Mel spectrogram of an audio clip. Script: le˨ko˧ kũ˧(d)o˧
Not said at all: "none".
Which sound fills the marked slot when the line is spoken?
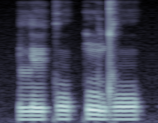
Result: d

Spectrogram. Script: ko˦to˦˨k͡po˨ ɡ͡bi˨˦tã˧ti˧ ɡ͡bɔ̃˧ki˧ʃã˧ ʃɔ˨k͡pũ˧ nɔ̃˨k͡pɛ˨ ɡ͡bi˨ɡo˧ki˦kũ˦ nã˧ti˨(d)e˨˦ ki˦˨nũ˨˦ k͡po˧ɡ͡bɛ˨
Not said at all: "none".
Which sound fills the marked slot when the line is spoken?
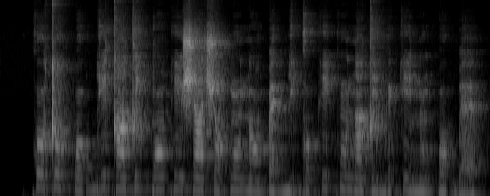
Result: b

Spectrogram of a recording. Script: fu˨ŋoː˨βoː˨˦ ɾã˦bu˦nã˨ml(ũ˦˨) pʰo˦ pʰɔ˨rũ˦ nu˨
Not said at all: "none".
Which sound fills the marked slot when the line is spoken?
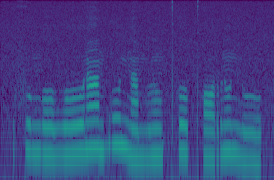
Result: ũ˨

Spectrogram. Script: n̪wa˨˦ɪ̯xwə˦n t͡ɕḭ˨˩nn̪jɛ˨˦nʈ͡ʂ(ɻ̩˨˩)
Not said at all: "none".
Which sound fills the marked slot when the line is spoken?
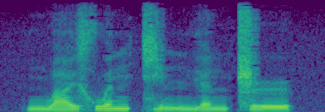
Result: ɻ̩˨˩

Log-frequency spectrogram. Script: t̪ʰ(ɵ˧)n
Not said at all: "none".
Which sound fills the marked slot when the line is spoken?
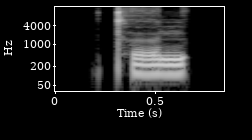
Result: ɵ˧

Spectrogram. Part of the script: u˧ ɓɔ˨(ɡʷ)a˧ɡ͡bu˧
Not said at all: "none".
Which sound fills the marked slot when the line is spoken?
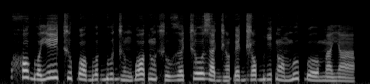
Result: ɡʷ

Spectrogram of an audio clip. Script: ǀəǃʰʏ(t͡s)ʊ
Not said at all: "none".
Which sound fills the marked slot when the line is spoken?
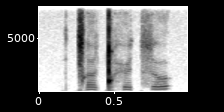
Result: t͡s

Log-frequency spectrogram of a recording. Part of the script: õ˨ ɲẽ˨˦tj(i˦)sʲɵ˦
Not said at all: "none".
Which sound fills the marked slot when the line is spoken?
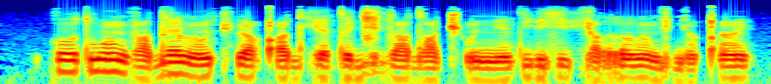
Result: i˦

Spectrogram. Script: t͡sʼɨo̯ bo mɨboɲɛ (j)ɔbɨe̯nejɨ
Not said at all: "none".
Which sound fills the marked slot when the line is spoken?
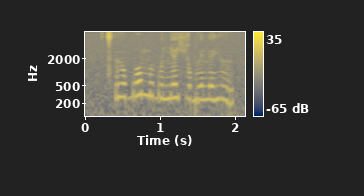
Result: ç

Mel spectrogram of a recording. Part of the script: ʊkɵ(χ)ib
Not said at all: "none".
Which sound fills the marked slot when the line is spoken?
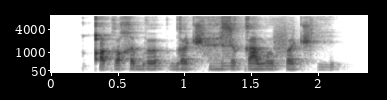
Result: χ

